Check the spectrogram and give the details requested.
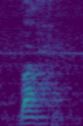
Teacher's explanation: Ada bunyi ro dengan sifat takrirnya ya, berulang bahr. Nah, gitu ya.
